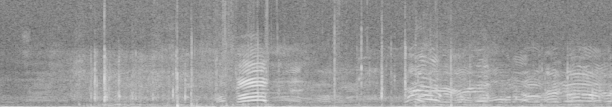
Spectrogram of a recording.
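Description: Several voices shouting and cheering over one another as a football play runs, louder and denser from about four seconds in. A couple of sharp knocks come in the first two seconds.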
